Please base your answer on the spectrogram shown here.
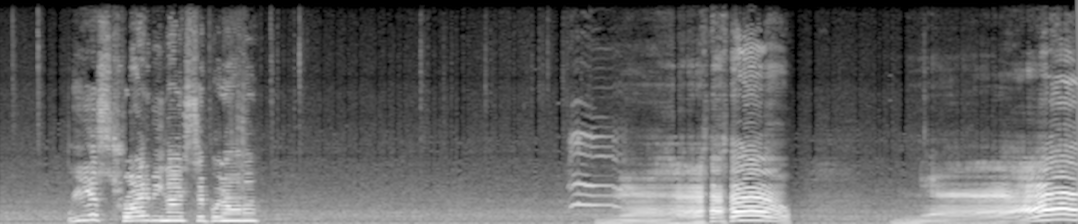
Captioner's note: meows angrily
